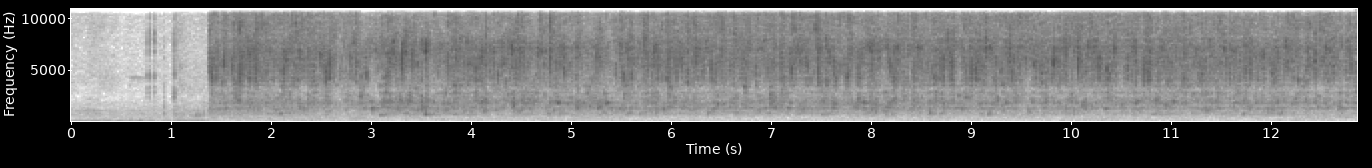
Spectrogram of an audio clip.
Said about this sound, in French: Avec une quantité non négligeable d'aiguilles, nous simulons une averse pour les faire tomber sur le système d'Ari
